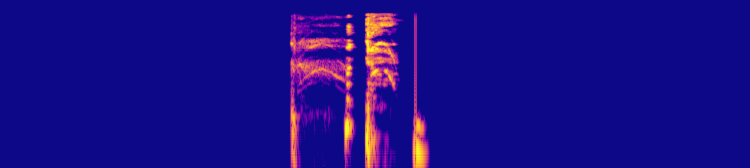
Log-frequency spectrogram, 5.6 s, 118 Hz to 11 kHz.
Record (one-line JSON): {"cough_length": "5.6 s", "cough_amplitude": 8110, "cough_signal_mean_std_ratio": 0.2, "survey_phase": "beta (2021-08-13 to 2022-03-07)", "age": "18-44", "gender": "Female", "wearing_mask": "No", "symptom_cough_any": true, "symptom_headache": true, "smoker_status": "Ex-smoker", "respiratory_condition_asthma": false, "respiratory_condition_other": false, "recruitment_source": "REACT", "submission_delay": "1 day", "covid_test_result": "Negative", "covid_test_method": "RT-qPCR"}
